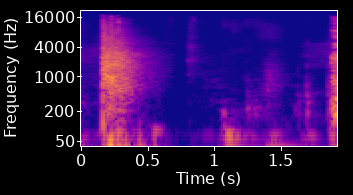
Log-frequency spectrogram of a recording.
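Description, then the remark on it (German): One loud, sharp hand clap with a quick decay, made once at the start of a recording so the studio can synchronise the audio, followed by quiet low rustling and the abrupt start of another sharp sound right at the end. “Muss man unseren Hörern vielleicht direkt sagen, wir klatschen am Anfang einmal, damit wir synchron sind, damit die im Tonstudio wissen, wann wir anfangen zu reden.”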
